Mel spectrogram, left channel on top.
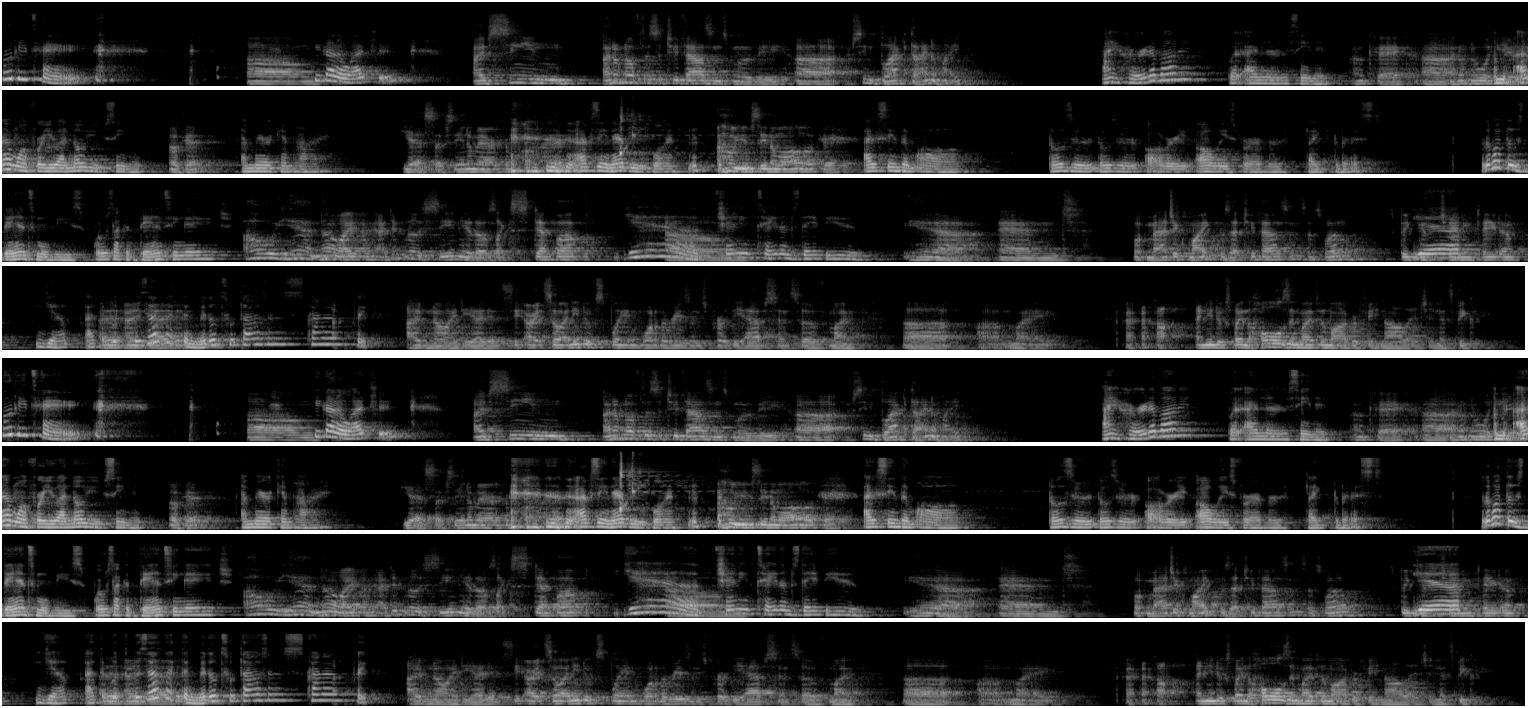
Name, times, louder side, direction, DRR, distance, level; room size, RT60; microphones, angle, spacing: voice 1, 0.0-1.4 3.1-4.3 11.0-11.9 12.3-13.3 14.9-16.7 17.7-18.6 20.3-22.3 23.5-24.9 25.7-29.0 30.1-32.8 36.7-39.1 44.6-45.1 46.1-49.4, right 2 dB, 40° right, 11 dB, 0.9 m, -26 dB
voice 2, 2.4-3.2 4.7-5.6 6.0-9.6 13.5-15.3 15.7-15.8 16.9-17.3 19.3-20.9 22.4-23.6 32.9-36.3 37.1-37.9 39.5-41.4 41.8-44.0 44.5-45.7 46.7-47.7 49.8-54.3 54.8-56.3 57.0-60.5, right 1 dB, 30° left, 1 dB, 3.0 m, -31 dB
sound 1, 21.4-23.2 24.3-26.0, right 5 dB, 75° right, 0.8 m, -38 dB
23.5 x 22.5 x 5.3 m, 1.0 s
head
